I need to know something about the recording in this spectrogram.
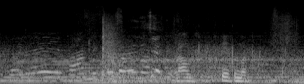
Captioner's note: gunshots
